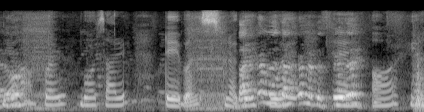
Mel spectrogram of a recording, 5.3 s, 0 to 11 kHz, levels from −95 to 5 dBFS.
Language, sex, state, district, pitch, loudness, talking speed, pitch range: Hindi, female, Himachal Pradesh, Shimla, 225 Hz, -17 LUFS, 115 wpm, 215-260 Hz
